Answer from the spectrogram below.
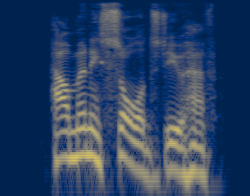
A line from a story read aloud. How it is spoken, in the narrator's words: he asked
